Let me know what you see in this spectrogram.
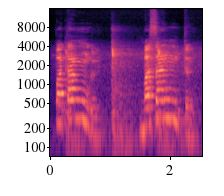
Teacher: ये नाक से बोला जाता है, इसको अनुस्वार बोलते हैं क्योंकि ये नाक से बोला जाता है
